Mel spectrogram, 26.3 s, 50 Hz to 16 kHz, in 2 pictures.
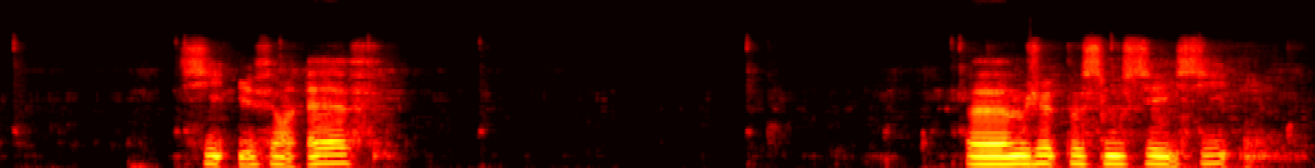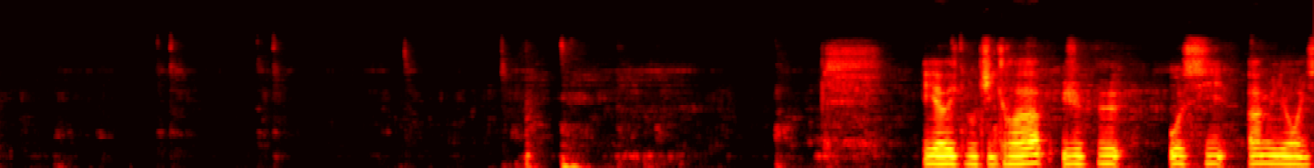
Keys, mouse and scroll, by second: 1.2 f, 2.8-7.7 drag, 7.7-9.5 scroll down 2, 9.5 click, 9.9 ctrl+scroll down 1, 10.2-11.0 scroll up 4, 11.0-12.9 drag, 12.9-13.7 scroll down 2, 13.7-14.7 shift+scroll up 5, 14.7-17.0 drag, 17.0 scroll down 3, 17.2-18.7 middle drag, 18.7 KP_1, 19.7-20.9 shift+scroll down 3, 20.9 shift+scroll down 6, 21.4 scroll up 1, 22.7 click, 23.0 ctrl+scroll up 4, 23.8-24.8 scroll up 2, 25.7-26.2 drag.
